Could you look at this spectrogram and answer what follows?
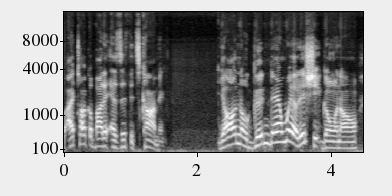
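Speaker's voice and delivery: normal talking voice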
